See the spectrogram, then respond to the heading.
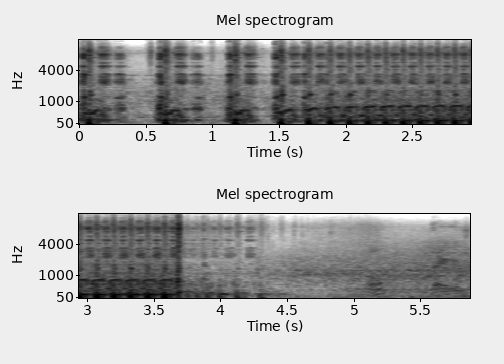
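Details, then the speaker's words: Rebuilt Penguin engine cranked with fuel and spark for the first time since the rebuild, throttle slide checked not sticking: choppy cranking, then a couple of seconds of rapid even pops that die away; it kicks but fails to start. "little kick i'll just give it a little more fuel one two three and i did check the throttle to make sure the throttle slide wasn't sticking"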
